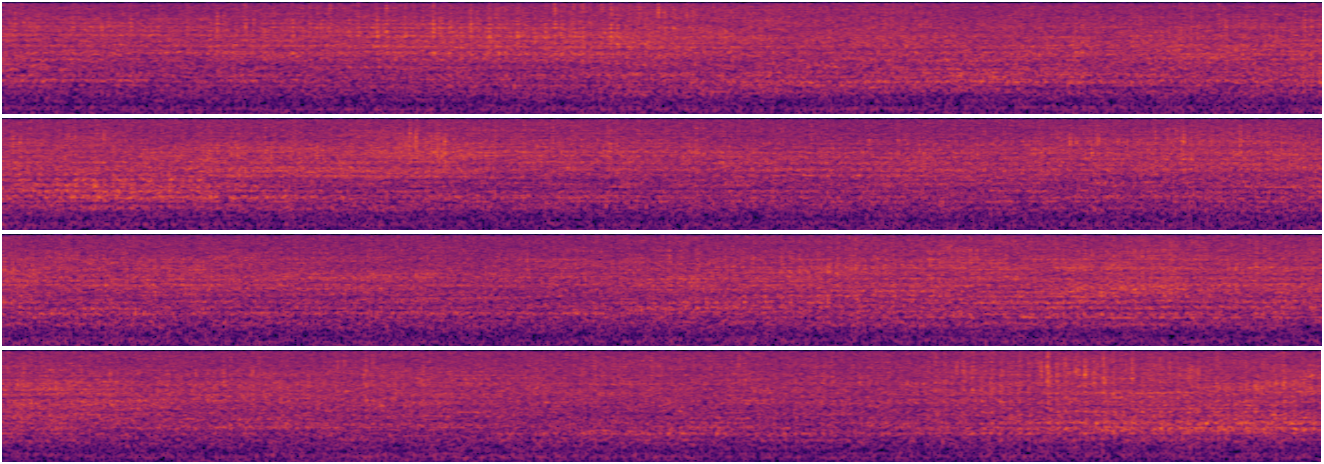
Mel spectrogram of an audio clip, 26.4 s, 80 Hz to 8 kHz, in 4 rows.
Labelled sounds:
14.7	14.9	vessel noise, 2.6 to 2.8 kHz
18.4	18.7	vessel noise, 1.7 to 2.1 kHz

